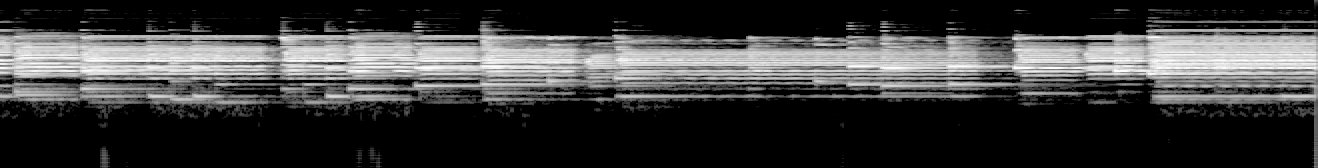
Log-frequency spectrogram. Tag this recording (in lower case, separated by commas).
musical instrument, keyboard (musical), classical music, bowed string instrument, music, fiddle, piano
